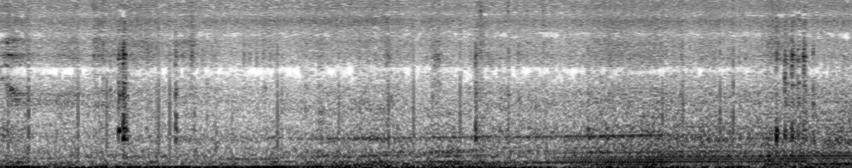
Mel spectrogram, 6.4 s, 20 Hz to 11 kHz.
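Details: 2001 Chrysler Town & Country petrol V6 idling smoothly and evenly after replacing the bad single coil serving all six cylinders, following an EGR delete and spark plug work; misfire fixed.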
